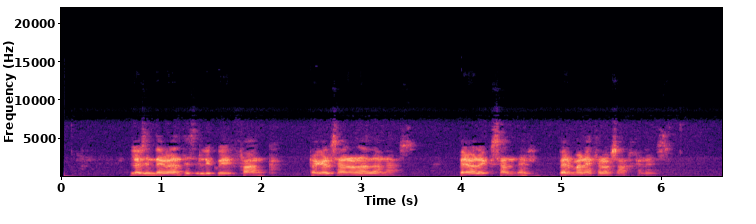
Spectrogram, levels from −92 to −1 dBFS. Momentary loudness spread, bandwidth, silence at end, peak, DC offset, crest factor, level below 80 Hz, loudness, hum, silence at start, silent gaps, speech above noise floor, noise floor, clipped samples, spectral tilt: 19 LU; 7.8 kHz; 0.55 s; 0 dBFS; under 0.1%; 20 dB; -62 dBFS; -17 LUFS; none; 0.05 s; none; 32 dB; -50 dBFS; under 0.1%; -3 dB/octave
